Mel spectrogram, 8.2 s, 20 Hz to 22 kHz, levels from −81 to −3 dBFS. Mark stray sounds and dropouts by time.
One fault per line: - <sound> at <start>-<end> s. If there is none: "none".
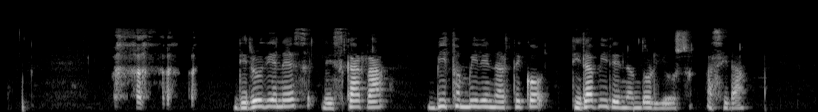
- laugh at 1.1-2.0 s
